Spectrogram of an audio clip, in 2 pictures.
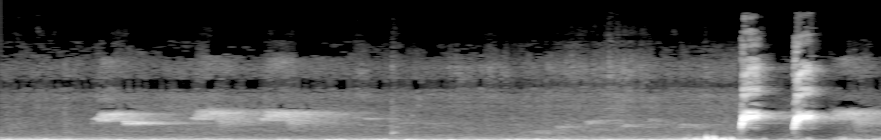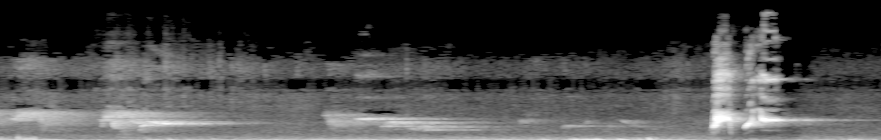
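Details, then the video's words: Red-whiskered bulbul morning song with many notes, used to trigger other birds to sing: a busier run of rolling, slurred whistled phrases and sharp chirps in quick succession, with a low thud partway through. "Chào Mào Hót Sáng Nhiều Âm Hay | KÍCH CHIM HÓT THEO LIỀN"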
